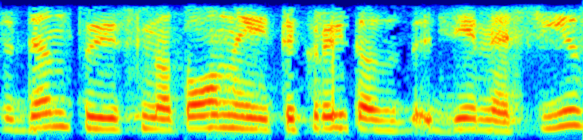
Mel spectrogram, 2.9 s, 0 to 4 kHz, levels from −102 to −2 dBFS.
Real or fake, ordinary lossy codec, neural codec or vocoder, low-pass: fake; AAC, 24 kbps; codec, 16 kHz, 6 kbps, DAC; 3.6 kHz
